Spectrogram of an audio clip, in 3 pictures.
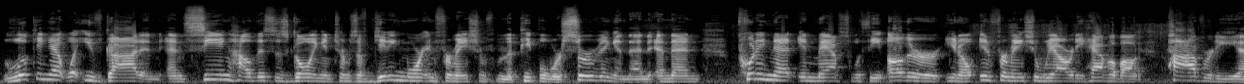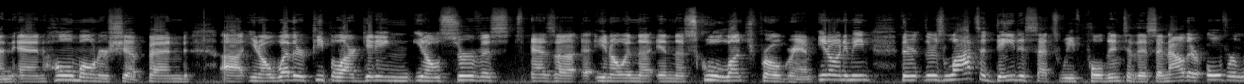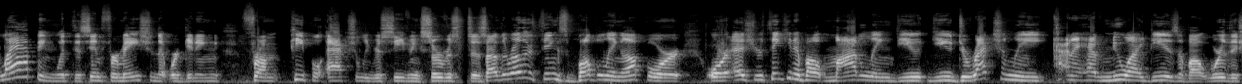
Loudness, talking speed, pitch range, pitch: -19 LUFS, 200 wpm, 150-195 Hz, 170 Hz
